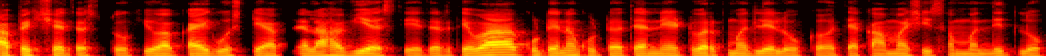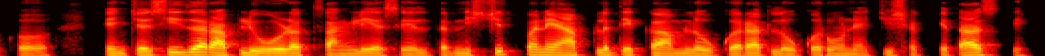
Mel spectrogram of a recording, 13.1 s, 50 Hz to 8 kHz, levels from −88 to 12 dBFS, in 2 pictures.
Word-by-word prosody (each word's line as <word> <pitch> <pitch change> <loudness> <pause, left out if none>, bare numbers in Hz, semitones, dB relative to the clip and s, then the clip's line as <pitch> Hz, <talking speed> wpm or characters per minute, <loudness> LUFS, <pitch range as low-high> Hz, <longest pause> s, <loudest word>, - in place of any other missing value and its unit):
अपेक्षेत - - +2
असतो 95 - -5
किंवा 105 -1 +3
काही 100 +1 +2
गोष्टी 100 +1 -3
आपल्याला 100 +1 0
हवी 105 +2 +1
असते. 100 -2 -1
तर 105 0 -3
तेव्हा 130 +5 +7
कुठे 115 -1 0
ना 120 0 0
कुठे 105 -1 -3
त्या 110 -1 +2
नेटवर्कमधले 105 +1 -1
लोकं 95 -1 -4
त्या 100 - -2
कामाशी 100 +1 -3
संबंधित 100 +2 -6
लोकं 95 -1 -4 0.4
त्यांच्याशी 115 +4 0
जर 145 -1 +7
आपली 120 0 +4
ओळख 110 0 +4
चांगली 105 +1 0
असेल, 95 -1 -3
तर 105 - -3
निश्चितपणे 140 +7 -2
आपलं 120 -1 +1
ते 115 - +2
काम 110 -1 0
लवकरात 105 +2 +1
लवकर 100 +1 -3
होण्याची 95 0 -6
शक्यता 100 +2 -4
असते. 130 -8 -1
105 Hz, 165 wpm, -23 LUFS, 100-110 Hz, 0.4 s, तेव्हा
